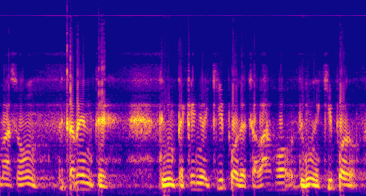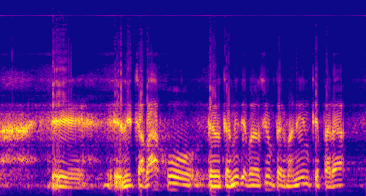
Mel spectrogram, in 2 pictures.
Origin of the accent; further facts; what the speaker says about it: Bolivia; es un paso importante que damos como bolivianos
